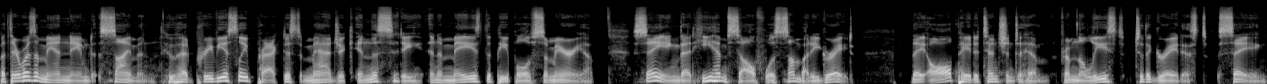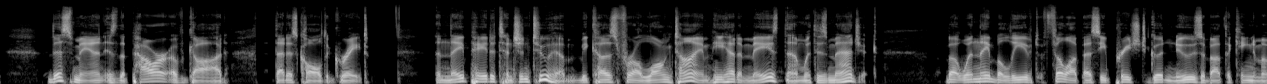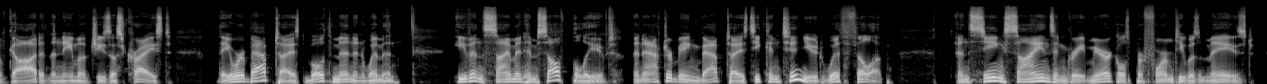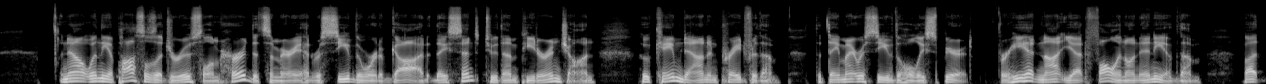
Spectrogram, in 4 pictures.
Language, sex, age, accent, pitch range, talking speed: English, male, 30-49, American, 90-125 Hz, 200 wpm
